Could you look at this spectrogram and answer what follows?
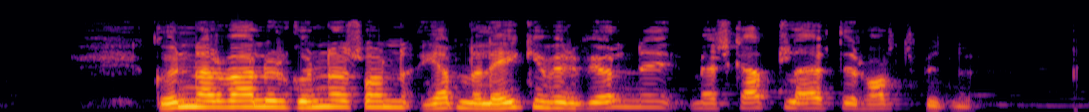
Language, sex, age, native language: Icelandic, male, 60-69, Icelandic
